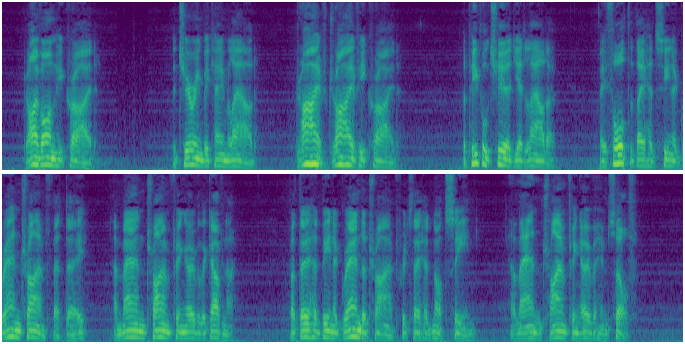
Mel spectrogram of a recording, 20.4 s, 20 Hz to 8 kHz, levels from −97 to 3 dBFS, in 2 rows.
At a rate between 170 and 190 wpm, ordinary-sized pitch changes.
No: average, 150 wpm; average, 3.8 semitones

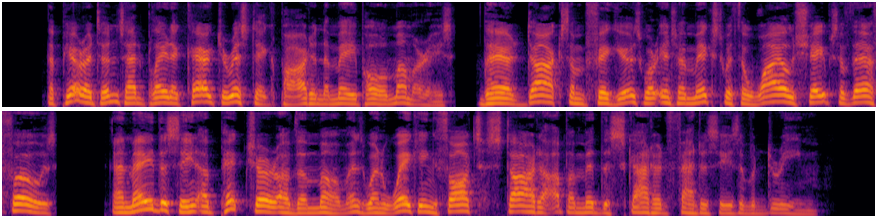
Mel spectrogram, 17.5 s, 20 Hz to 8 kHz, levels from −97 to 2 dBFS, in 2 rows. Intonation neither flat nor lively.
Yes: average, 5.0 semitones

